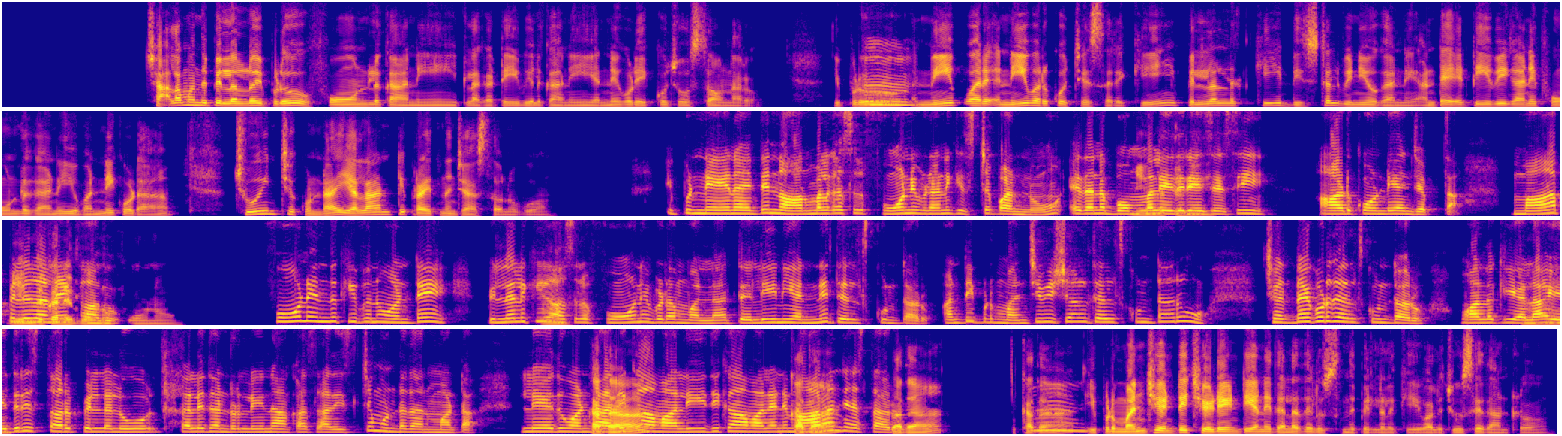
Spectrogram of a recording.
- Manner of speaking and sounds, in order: in English: "డిజిటల్"; in English: "టీవీగానీ"; tapping; in English: "నార్మల్‌గా"; other background noise
- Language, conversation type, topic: Telugu, podcast, పిల్లల డిజిటల్ వినియోగాన్ని మీరు ఎలా నియంత్రిస్తారు?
